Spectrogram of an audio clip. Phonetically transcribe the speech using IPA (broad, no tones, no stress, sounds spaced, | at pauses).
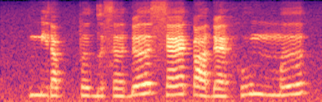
mʲ ɜ ɾ ɑ pː ə ɡ ə s ɜ ɗ ɜ s æ ɠ ɑ ɗ æ h u mː ə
